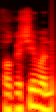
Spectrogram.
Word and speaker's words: Fukushima: Japan's government confirms it will release over 1 million tons of contaminated water from the Fukushima. Did I say it right? – Fukushima nuclear plant into the sea after the water is treated extensively for a number of years.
